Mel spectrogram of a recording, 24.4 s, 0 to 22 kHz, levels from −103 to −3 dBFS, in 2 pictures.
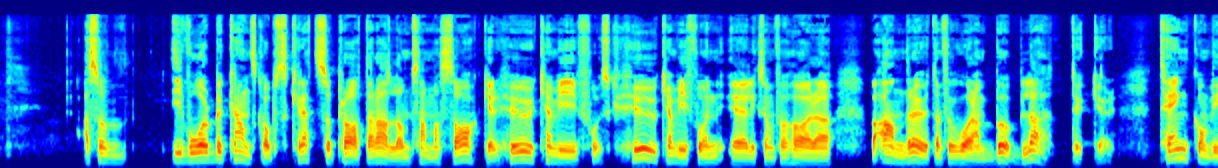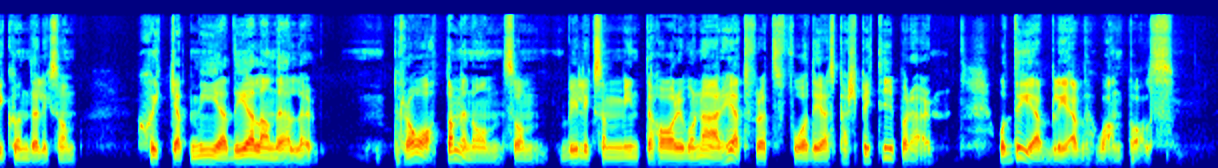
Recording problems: thin; somewhat; fading below 350 Hz

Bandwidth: 15.5 kHz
